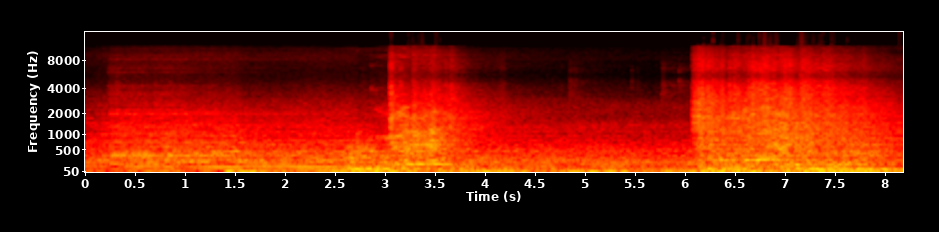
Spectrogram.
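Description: Explosive booms in the Batman Telltale video game, two sharp loud blasts a few seconds apart, each with a bright crackling burst and lingering rumble over a steady low background.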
